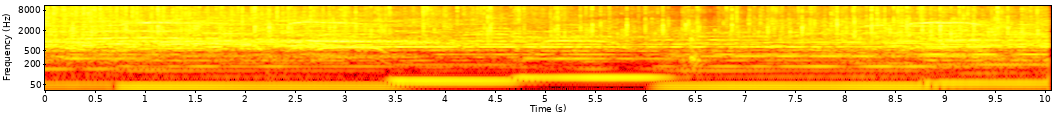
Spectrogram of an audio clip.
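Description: Live rock band playing held synth and bass chords that change every second or two, with a crowd cheering over the music.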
